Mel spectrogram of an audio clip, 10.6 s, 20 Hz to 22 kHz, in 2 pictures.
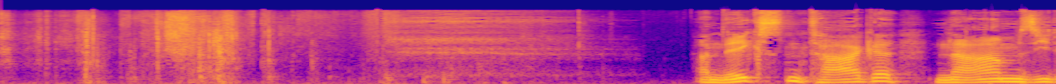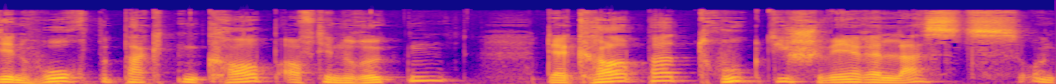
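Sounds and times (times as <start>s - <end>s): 
pages of a novel rustling and flipping: 0.0s - 2.2s
speech: 3.5s - 10.5s.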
